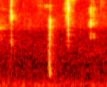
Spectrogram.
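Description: Someone chews watermelon, producing a few soft, wet crunches at irregular intervals over a quiet background, with no talking.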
